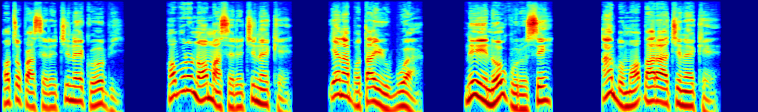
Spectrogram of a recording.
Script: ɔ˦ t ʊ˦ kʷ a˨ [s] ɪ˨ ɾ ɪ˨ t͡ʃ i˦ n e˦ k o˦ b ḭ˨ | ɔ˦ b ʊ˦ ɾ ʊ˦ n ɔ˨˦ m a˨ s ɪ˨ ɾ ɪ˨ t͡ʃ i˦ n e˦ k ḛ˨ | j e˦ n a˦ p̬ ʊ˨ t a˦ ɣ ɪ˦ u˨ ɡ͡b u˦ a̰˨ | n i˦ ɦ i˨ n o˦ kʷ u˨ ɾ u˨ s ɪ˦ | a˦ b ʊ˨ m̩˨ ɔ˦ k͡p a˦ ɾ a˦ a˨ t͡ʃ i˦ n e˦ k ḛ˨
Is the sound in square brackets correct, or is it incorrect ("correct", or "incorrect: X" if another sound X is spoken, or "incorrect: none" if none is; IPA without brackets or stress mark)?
correct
